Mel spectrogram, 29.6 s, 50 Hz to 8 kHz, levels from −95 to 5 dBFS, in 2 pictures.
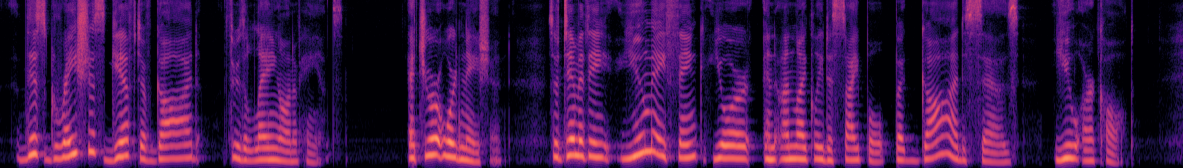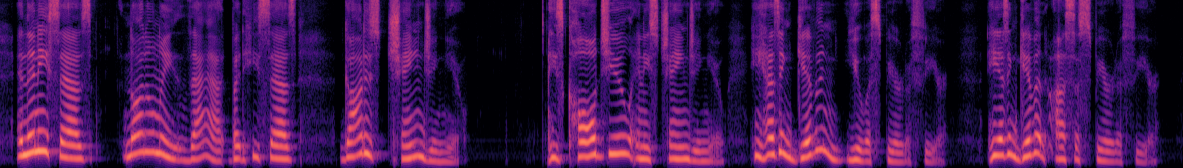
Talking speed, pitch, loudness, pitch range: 135 wpm, 220 Hz, -28 LUFS, 195-260 Hz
